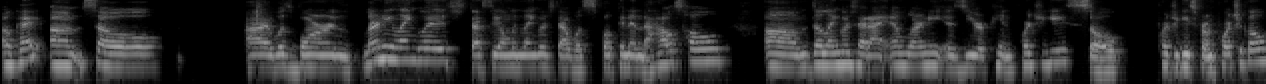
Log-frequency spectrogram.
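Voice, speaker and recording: A woman talks at a moderate pace in a normal speaking voice, medium in pitch with ordinary pitch variation. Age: 30s. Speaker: podcaster and language learner. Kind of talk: interview. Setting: video call.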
